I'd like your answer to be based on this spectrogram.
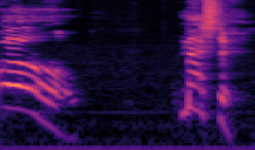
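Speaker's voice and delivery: very loud, high, alarmed, worried outcry. Voicing the butler Jeffrey reacting to a heavy clang: worried butler's cry.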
